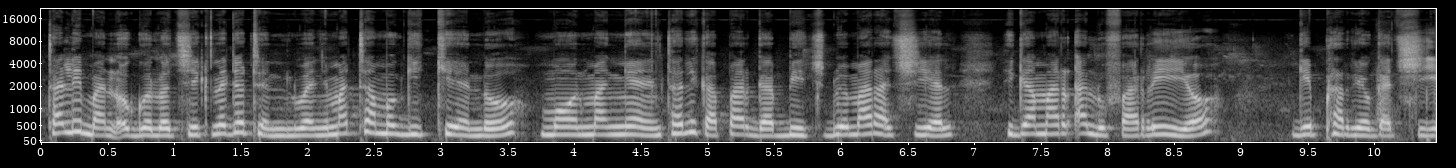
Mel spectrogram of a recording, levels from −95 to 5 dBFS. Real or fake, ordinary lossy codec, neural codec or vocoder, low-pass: fake; none; vocoder, 44.1 kHz, 128 mel bands every 512 samples, BigVGAN v2; none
